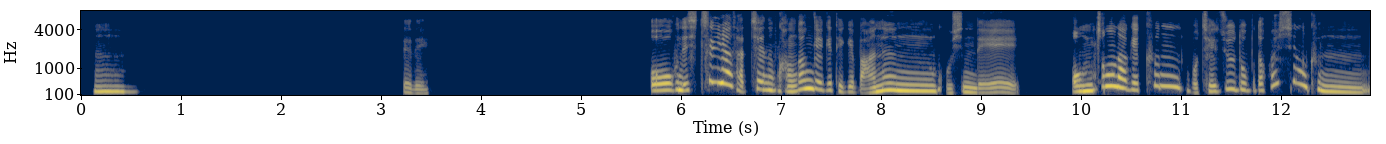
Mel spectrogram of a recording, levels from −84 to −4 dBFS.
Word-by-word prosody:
음. 185 -2 -1 2.7
네네. 130 -5 -10 2.2
어 225 +2 +4
근데 240 -1 +2
시칠리아 485 - +2
자체는 260 -10 -3
관광객이 235 +6 +1
되게 185 -4 -7
많은 205 +6 +3
곳인데 155 0 -5 0.5
엄청나게 250 - +4
큰 375 -3 -2
뭐 180 -8 -11
제주도보다 225 - -5
훨씬 450 0 -5
큰 180 - -2
215 Hz, 175 characters per minute, -22 LUFS, 180-265 Hz, 2.7 s, 어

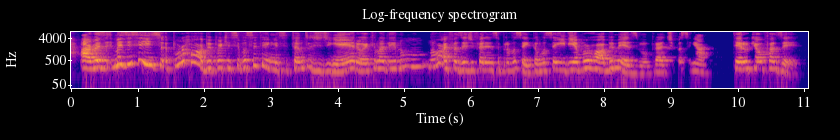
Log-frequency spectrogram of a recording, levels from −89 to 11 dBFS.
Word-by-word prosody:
Ah, 255 -2 +10
mas 270 +1 +5
e 275 - -12
mas 365 +1 +6
e 380 - +3
se 395 - +8
isso 350 +5 +4
por 360 +9 -3
hobby 255 - -1
porque 265 0 -4
se 255 +3 0
você 275 +4 -1
tem 275 -8 -7
esse 215 -2 -6
tanto 245 +7 -5
de 205 -4 -7
dinheiro, 195 +5 +1
aquilo 195 +6 -3
ali 250 0 -4
não 295 +3 -13
não 285 0 -11
vai 250 - 0
fazer 240 -3 -3
diferença 220 0 -3
pra 210 +1 -12
você. 240 -3 -1
Então, 175 +3 -7
você 210 +2 -2
iria 225 +1 +2
por 260 +3 0
hobby 225 -1 0
mesmo, 175 -10 -4
pra 175 +3 -3
tipo 175 0 -10
assim: 205 - -7
"Ah, 175 -2 -5 0.4
ter 230 -1 +4
o 245 - -3
que 235 - -2
eu 235 - -3
fazer". 250 - -5
245 Hz, 220 wpm, -20 LUFS, 215-270 Hz, 0.4 s, Ah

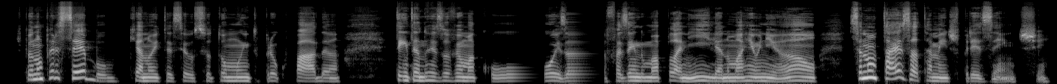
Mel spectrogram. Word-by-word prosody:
Tipo, 225 - -7
eu - - +1
não 250 - +4
percebo 290 - +2
que 185 - -2
anoiteceu, 160 0 -1
se 170 - +1
eu - - -9
estou 170 +3 -7
muito 165 -1 -3
preocupada 150 -2 -3 0.5
tentando 185 -2 +1
resolver 175 -1 -3
uma 165 -1 +1
coisa, 155 +1 -7 0.2
fazendo 170 +3 0
uma 160 0 0
planilha 160 -1 0
em 150 - +1
uma 160 0 +2
reunião, 165 0 0 0.3
você 280 - +3
não 315 +2 +9
está 290 -2 +4
exatamente 175 - +1
presente. 150 -4 0
165 Hz, 145 wpm, -22 LUFS, 155-180 Hz, 0.5 s, não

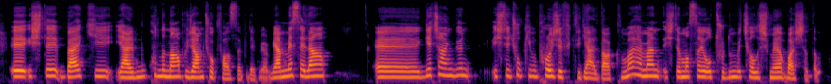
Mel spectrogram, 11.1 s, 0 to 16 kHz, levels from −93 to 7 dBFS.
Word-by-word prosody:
eee, 240 0 +9
işte, 245 0 -2
belki, 235 +1 +1
yani, 205 +1 +2
bu 240 +1 -8
konuda 255 -3 -1
ne 235 - +3
yapacağımı 225 -2 +2
çok 215 -1 -6
fazla 165 -2 -7
bilemiyorum. 210 - -11
Yani, 210 +2 +4
mesela, 260 0 +2 0.6
eee, 215 0 +2
geçen 275 +3 -1
gün, 270 -1 -5 0.2
işte, 240 +2 -5
çok 265 +2 -9
iyi 250 - -3
bir - - -4
proje 240 -3 +2
fikri 205 -2 -12
geldi 180 -4 -2
aklıma. 210 - -2
Hemen, 260 -3 +3
işte, 210 +2 -4
masaya 225 0 +1
oturdum 220 0 -2
ve 220 - -4
çalışmaya 205 -1 -2
başladım. 180 - -3
225 Hz, 170 wpm, -24 LUFS, 215-255 Hz, 0.6 s, eee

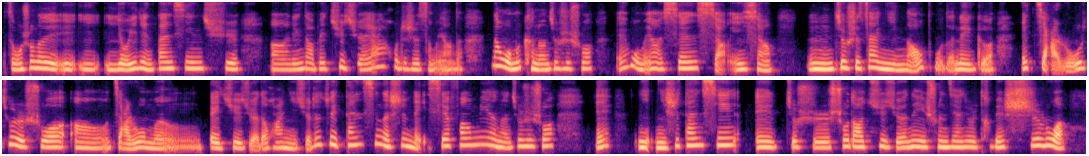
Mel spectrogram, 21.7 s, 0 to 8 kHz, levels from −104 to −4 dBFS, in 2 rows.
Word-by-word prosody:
怎 190 - 0
么 190 - +2
说 235 +4 -1
呢， 220 -1 +4
有 195 - +4
有 190 +1 0
有 185 0 -4
有 180 - -3
有 - - +5
一 205 - +3
点 215 -5 +1
担 220 +3 0
心 220 -1 0
去 205 -2 -3 0.3
呃， 185 -1 -4
领 190 +2 0
导 210 -1 -2
被 205 +1 -3
拒 205 +6 -3
绝 190 -4 -5
呀， 265 +7 -4
或 280 -3 -6
者 205 - -4
是 190 -1 -1
怎 185 -1 -3
么 220 - -6
样 - - -5
的。 200 0 -8 0.2
那 305 -1 -1
我 225 - +7
们 205 +2 +4
可 215 - -1
能 180 0 +2
就 215 +3 -1
是 210 0 -2
说， 215 +2 -4 0.2
哎， 220 - -4
我 255 - +2
们 195 +1 -1
要 210 -1 0
先 220 +3 +2
想 225 - +2
一 190 -2 +1
想， 185 -4 -1 0.3
嗯， 195 0 +5
就 235 +4 +3
是 225 0 0
在 240 +1 +1
你 195 -3 +4
脑 170 +5 +1
补 245 0 -8
的 - - -5
那 190 -1 +3
个 185 - -3 0.3
诶， 215 - +1
假 215 - 0
如 170 +10 0
就 280 +6 -2
是 220 - +5
说 195 -2 +1
嗯， 175 -1 -2
假 155 - -1
如 165 +4 +2
我 - - +1
们 200 +5 -4
被 175 -2 +2
拒 165 +2 -1
绝 165 - -3
的 150 - -1
话， 180 0 -4
你 170 -3 0
觉 165 - -4
得 265 +2 -2
最 275 -1 +1
担 265 +3 -2
心 305 +2 +1
的 225 - +4
是 225 +3 -2
哪 200 - +2
些 230 +8 +3
方 255 +2 -2
面 265 -4 -1
呢？ 180 - 0
就 225 +5 -2
是 225 - +2
说， 230 +1 -2 0.4
诶， 210 +6 0 0.2
你 190 -1 +3
你 180 - +4
是 175 +7 -2
担 250 +2 +2
心， 260 0 +5 0.2
嗯， 195 0 +2
就 195 - 0
是 180 -2 -2
收 220 +4 0
到 205 -1 +4
拒 200 +2 -2
绝 185 -2 0
那 210 +2 +3
一 200 - +4
瞬 195 0 +1
间 195 0 +2
就 200 - +1
是 195 - +1
特 210 - -13
别 195 0 +2
失 210 +4 -1
落。 245 0 +4
200 Hz, 300 characters per minute, -21 LUFS, 190-225 Hz, 0.4 s, 我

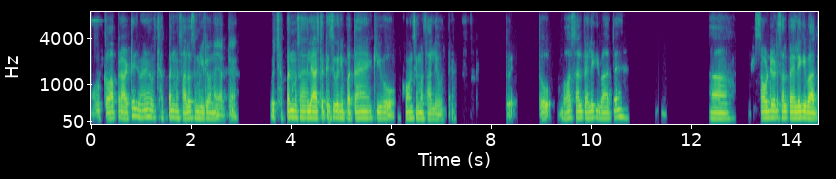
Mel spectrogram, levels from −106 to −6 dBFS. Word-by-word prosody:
वो - - -4
कबाब 115 +2 +2
पराठे 120 +4 +1
जो 140 - 0
हैं, 140 +2 0
वो 130 -2 -1
56 125 0 -3
मसालों 120 -1 +1
से 120 0 -3
मिलकर 115 -1 +1
बनाए 110 -1 0
जाते - - -3
हैं। - - -4 0.7
वो - - -1
56 130 - -1
मसाले 125 0 +2
आज 120 0 +6
तक 120 0 0
किसी 125 0 0
को 130 - +5
नहीं 125 -3 0
पता 110 0 0
हैं 120 0 +1
कि 115 -1 -2
वो 115 0 0 0.2
कौन-से 115 0 -1
मसाले 100 -3 -1
होते 95 0 -8
हैं, - - -18 1.0
तो - - -5 0.6
तो 390 - 0 0.3
बहुत 125 +3 -2
साल 120 0 +1
पहले 120 +1 0
की 130 - -3
बात 110 -1 -1
है 135 - +2 1.9
हाँ, 110 0 0 0.4
100 120 0 +1
डेढ़ 125 +1 +3
साल 125 -1 +1
पहले 115 +1 +5
की 125 - +5
बात 110 -2 +5
120 Hz, 180 wpm, -25 LUFS, 110-125 Hz, 1.9 s, आज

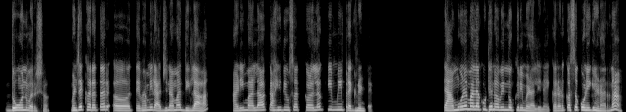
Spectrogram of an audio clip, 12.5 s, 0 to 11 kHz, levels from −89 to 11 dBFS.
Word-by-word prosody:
2 240 +5 +4
वर्ष, 185 -6 -3 0.6
म्हणजे 225 +6 +3
खरं 260 -3 +1
तर 280 +1 0
अ, 205 -2 +3
तेव्हा 215 +1 -2
मी 250 +2 -1
राजीनामा 220 +2 0
दिला 205 -1 +3 0.7
आणि 195 +3 -2
मला 235 +1 +1
काही 235 0 -2
दिवसांत 255 +1 -4
कळलं 245 +3 -1
की 280 - -2
मी 270 +1 -3
प्रेग्नंट 200 -5 +1
आहे. - - -10 1.5
त्यामुळे 240 +8 +4
मला 300 -1 +5
कुठे 295 -1 0
नवीन 260 -2 +1
नोकरी 240 -1 -1
मिळाली 170 -4 -2
नाही 150 0 -11
कारण 200 +3 -3
कसं 245 +2 +1
कोणी 245 -2 +5
घेणार 185 -7 0
ना? 265 - +2
230 Hz, 150 wpm, -22 LUFS, 205-255 Hz, 1.5 s, मला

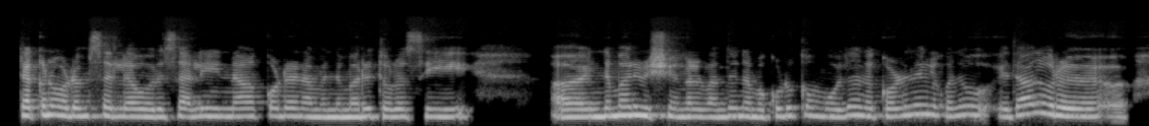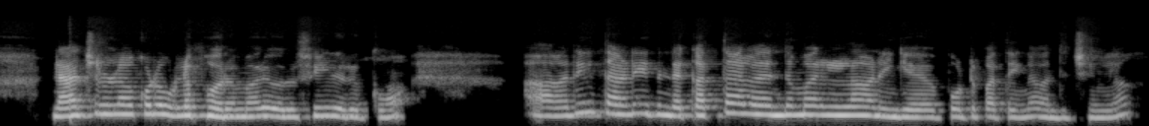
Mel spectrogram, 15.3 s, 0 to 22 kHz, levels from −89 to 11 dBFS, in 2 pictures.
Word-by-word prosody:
டக்குன்னு 255 +2 +3
உடம்பு 230 0 0
சரியில்ல, 220 -3 0
ஒரு 210 - 0
சளினா 220 0 -1 0.2
கூட 230 0 -2
நம்ம 210 -1 0
இந்த 205 0 +2
மாரி 215 +2 +1
துளசி, 215 0 -3 0.8
அ - - -1 0.2
இந்த 220 +1 +3
மாரி 250 +1 +4
விஷயங்கள் 215 -4 0
வந்து 205 +2 -1
நம்ம 205 -1 -1
கொடுக்கும்போது, 230 -2 -3
அந்த 225 -2 -3
குழந்தைகளுக்கு 250 +1 -2
வந்து, 260 +2 -3 0.2
எதாவது 280 +6 -1
ஒரு 240 -3 +4 0.7
அ - - -16 0.2
நேச்சுரலா 275 +4 +4
கூட 285 - +4
உள்ளே 245 +1 +5
போற 220 -3 +6
மாரி 225 +2 +2
ஒரு 205 - +1
ஃபீல் 235 0 0
இருக்கும். 200 +1 -4 1.1
அதே 280 +7 -1 0.2
தாண்டி 280 +1 +1 0.2
இந்த 235 - +3
கத்தாழை, 280 +3 +1
இந்த 255 +1 +4
மாதிரிலாம் 250 -1 +3
நீங்க 205 -1 +1 0.3
போட்டு 215 0 -3
பாத்தீங்களா, 205 +1 -5
வந்துச்சுங்களா? 190 +5 -5
230 Hz, 160 wpm, -22 LUFS, 210-250 Hz, 1.1 s, போற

